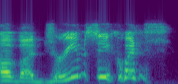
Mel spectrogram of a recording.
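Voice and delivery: high, slow, drawn-out point; emphatic retold argument. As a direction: spell it out in mock exasperation.

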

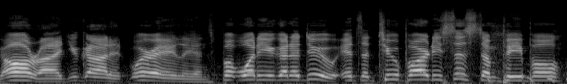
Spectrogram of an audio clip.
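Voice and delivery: alien candidates. Retold or imitated. Exposed aliens addressing voters, loud mock defiance. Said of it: "And they're like".

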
